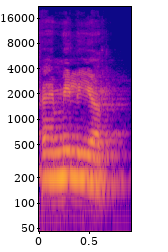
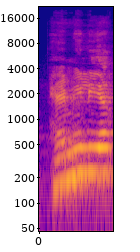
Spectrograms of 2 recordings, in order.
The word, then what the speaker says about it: familiar: उनमें पहला वर्ड है फैमिलियर। FAMILIAR। इसे कई बार फैमिलियर करके बोला जाता है, जबकि इसका सही जो प्रोनाउंसिएशन है वो फमीलियर होता है, फमीलियर।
